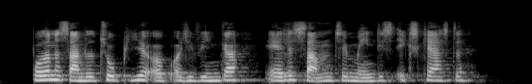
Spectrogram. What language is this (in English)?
Danish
